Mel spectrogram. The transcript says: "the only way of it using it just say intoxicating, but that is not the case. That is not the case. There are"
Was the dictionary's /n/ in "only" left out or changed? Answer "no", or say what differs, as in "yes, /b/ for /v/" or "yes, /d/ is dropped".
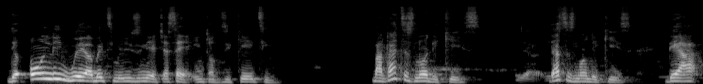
no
